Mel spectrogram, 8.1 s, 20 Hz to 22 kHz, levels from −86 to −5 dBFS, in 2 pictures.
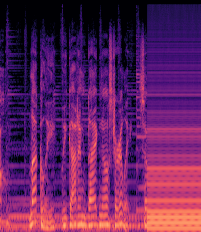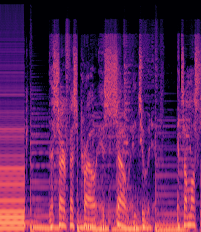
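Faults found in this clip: System hang loop, 2.94–4.50 s: system or driver stall, ring buffer replaying one 10.67 ms slice, which fits a 512-sample buffer. Steady 93.8 Hz buzz; about 1.5 s of audio lost.

Adaptive stream at a lower bitrate, 4.94 s to end: connection slowdown forced a lower-bitrate rendition. Abrupt, gapless drop in quality and heavier codec artefacts.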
